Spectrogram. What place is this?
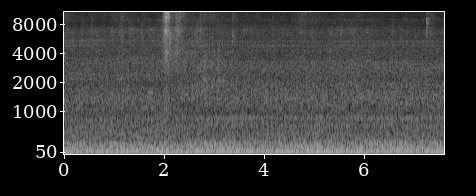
on a bus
